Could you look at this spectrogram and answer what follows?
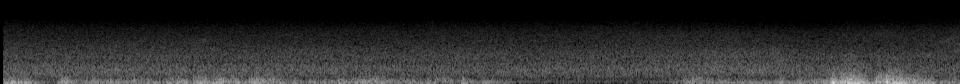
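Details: Steady low wind and surf-like rumble, swelling into a louder gust near the end, with no animal voices.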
